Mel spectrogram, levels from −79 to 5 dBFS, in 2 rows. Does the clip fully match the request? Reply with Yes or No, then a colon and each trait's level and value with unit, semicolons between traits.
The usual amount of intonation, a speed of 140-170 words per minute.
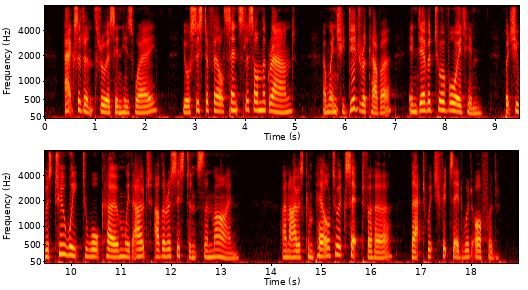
Yes: average, 4.1 semitones; average, 150 wpm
